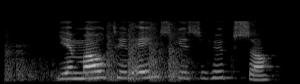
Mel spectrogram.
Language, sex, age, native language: Icelandic, female, 10, Icelandic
